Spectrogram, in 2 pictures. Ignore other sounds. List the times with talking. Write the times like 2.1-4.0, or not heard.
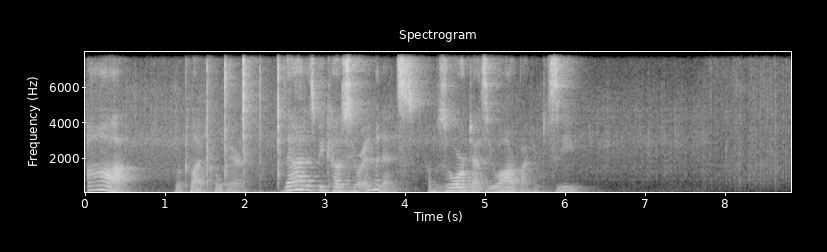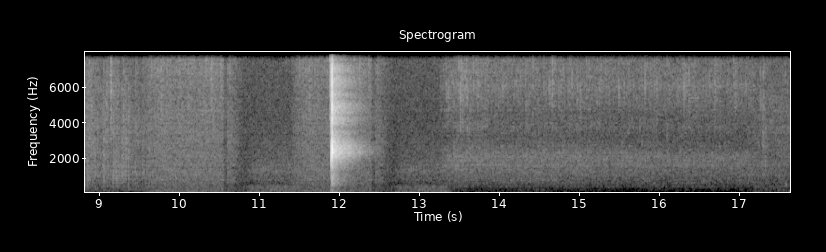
0.0-6.2.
